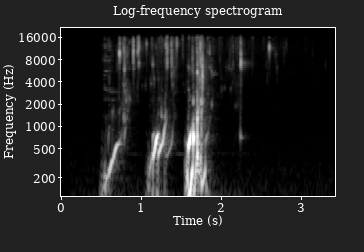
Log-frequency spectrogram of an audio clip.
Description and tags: water bubbles 03
bubble, bubbles, bubbling, water, liquid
